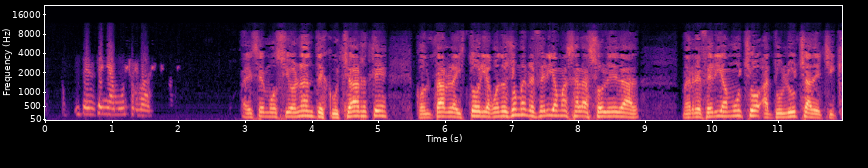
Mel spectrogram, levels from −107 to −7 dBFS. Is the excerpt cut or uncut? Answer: uncut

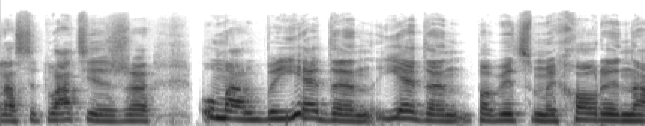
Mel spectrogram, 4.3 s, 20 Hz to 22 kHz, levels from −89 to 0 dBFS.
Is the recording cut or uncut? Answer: uncut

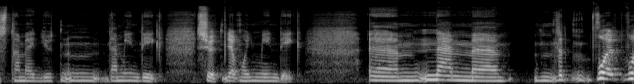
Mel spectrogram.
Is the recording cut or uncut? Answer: cut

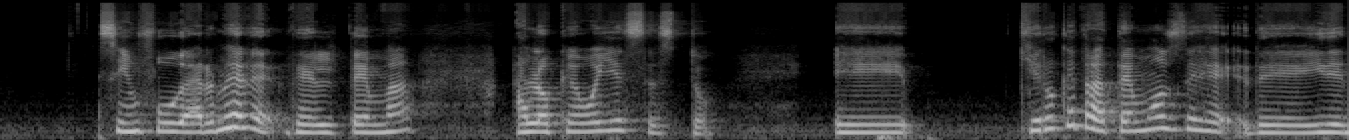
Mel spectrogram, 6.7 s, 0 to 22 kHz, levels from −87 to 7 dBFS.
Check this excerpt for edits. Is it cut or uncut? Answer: uncut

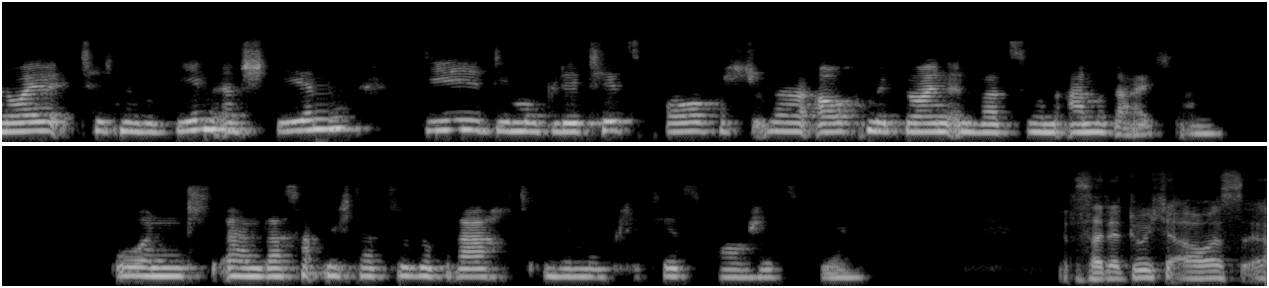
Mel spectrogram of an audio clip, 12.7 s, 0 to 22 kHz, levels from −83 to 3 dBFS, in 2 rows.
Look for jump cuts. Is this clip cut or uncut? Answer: uncut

